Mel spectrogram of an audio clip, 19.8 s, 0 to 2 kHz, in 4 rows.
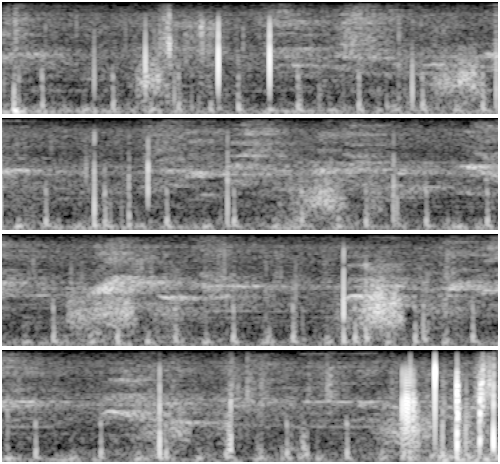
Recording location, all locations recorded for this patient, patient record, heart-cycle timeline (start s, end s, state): aortic valve (AV)
aortic valve (AV)+pulmonary valve (PV)+tricuspid valve (TV)+mitral valve (MV)
#Age: Child
#Sex: Male
#Height: 113.0 cm
#Weight: 19.4 kg
#Pregnancy status: False
#Murmur: Absent
#Murmur locations: nan
#Most audible location: nan
#Systolic murmur timing: nan
#Systolic murmur shape: nan
#Systolic murmur grading: nan
#Systolic murmur pitch: nan
#Systolic murmur quality: nan
#Diastolic murmur timing: nan
#Diastolic murmur shape: nan
#Diastolic murmur grading: nan
#Diastolic murmur pitch: nan
#Diastolic murmur quality: nan
#Outcome: Normal
#Campaign: 2015 screening campaign
0.00	8.02	unannotated
8.02	8.24	diastole
8.24	8.40	S1
8.40	8.56	systole
8.56	8.68	S2
8.68	8.86	diastole
8.86	8.98	S1
8.98	9.18	systole
9.18	9.28	S2
9.28	9.50	diastole
9.50	9.60	S1
9.60	9.76	systole
9.76	9.90	S2
9.90	10.12	diastole
10.12	10.22	S1
10.22	10.42	systole
10.42	10.54	S2
10.54	10.78	diastole
10.78	10.90	S1
10.90	11.04	systole
11.04	11.16	S2
11.16	11.34	diastole
11.34	11.46	S1
11.46	11.62	systole
11.62	11.72	S2
11.72	11.92	diastole
11.92	12.04	S1
12.04	12.18	systole
12.18	12.32	S2
12.32	12.55	diastole
12.55	12.66	S1
12.66	12.80	systole
12.80	12.92	S2
12.92	13.14	diastole
13.14	13.24	S1
13.24	13.42	systole
13.42	13.52	S2
13.52	13.72	diastole
13.72	13.88	S1
13.88	14.00	systole
14.00	14.14	S2
14.14	14.30	diastole
14.30	14.42	S1
14.42	14.58	systole
14.58	14.70	S2
14.70	14.90	diastole
14.90	15.04	S1
15.04	15.18	systole
15.18	15.29	S2
15.29	15.54	diastole
15.54	15.66	S1
15.66	15.84	systole
15.84	15.94	S2
15.94	16.22	diastole
16.22	16.29	S1
16.29	19.84	unannotated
